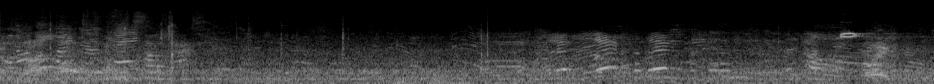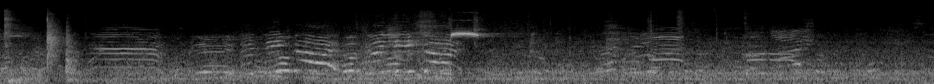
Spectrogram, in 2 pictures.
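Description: A crowd of people shouts and cheers outdoors.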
